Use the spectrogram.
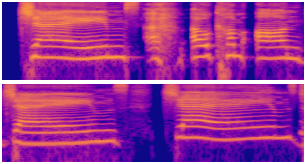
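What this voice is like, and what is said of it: Mia Goth impression. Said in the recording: “doing her impression of saying Alexander Skarsgård's name ... Mia Goth”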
